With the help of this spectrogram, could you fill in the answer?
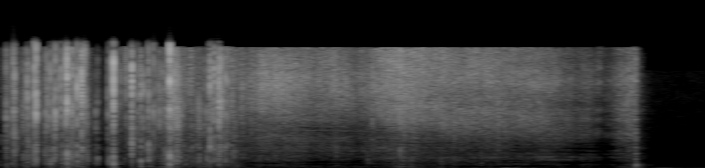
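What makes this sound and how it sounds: Long nails scratch a large, hollow, heart-shaped cardboard gift box with a heart pattern, held in the hands. It starts with a quick burst of sharp, papery crackling and scraping, then settles into a softer, steady hissing scrape. It ends with one brief crisp tick before going quiet.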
